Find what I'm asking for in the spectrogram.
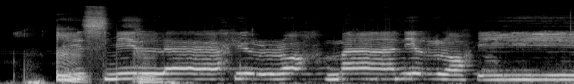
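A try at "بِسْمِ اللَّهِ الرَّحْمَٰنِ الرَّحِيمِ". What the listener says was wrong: Sekali lagi kurang Bunda, haknya kurang. Hak yang tadi yang dilafalkan lagi. Him. Him. Bismillahirrahmanirrahim. Oke, nanti dilatih lagi hak kecilnya, jadi masih kurang pol hak kecilnya. Kadang-kadang dia nggak jelas bisikannya.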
